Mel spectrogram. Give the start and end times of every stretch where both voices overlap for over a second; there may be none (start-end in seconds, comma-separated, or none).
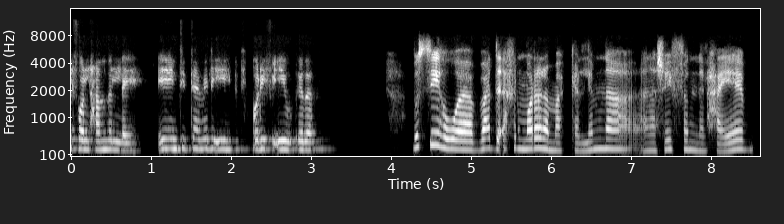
none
